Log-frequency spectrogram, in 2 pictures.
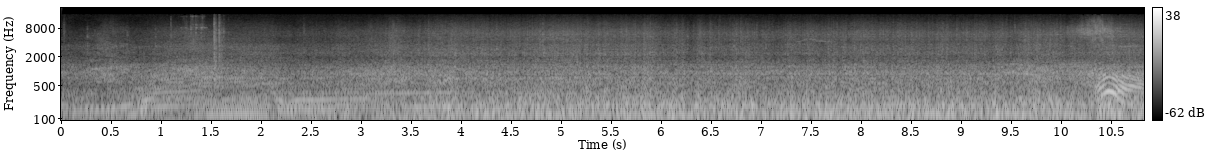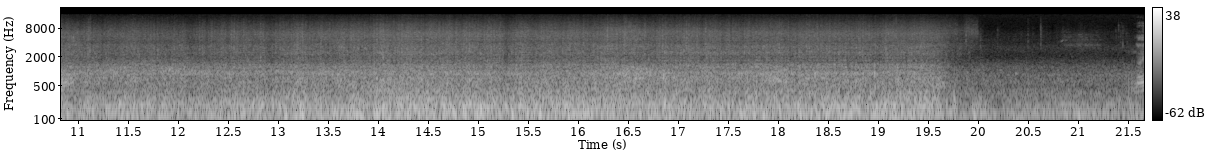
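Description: Steady interior road and engine drone from a Chrysler 300 on the move, a continuous low rumble with tire noise that holds level for most of the ride, then thins slightly near the end.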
